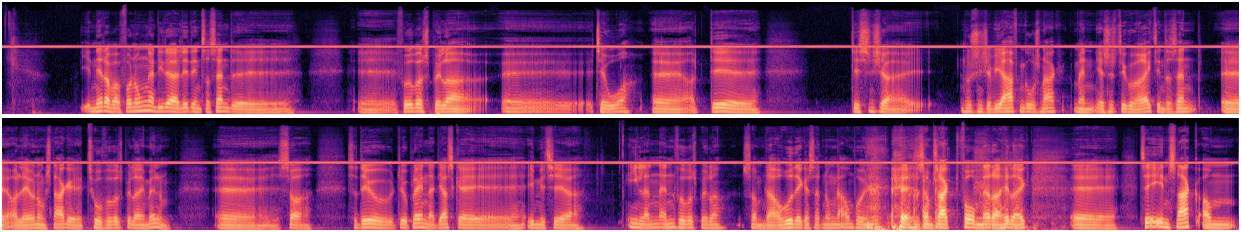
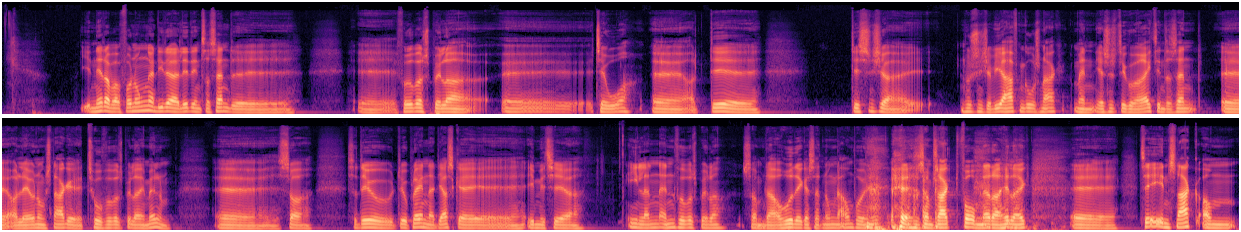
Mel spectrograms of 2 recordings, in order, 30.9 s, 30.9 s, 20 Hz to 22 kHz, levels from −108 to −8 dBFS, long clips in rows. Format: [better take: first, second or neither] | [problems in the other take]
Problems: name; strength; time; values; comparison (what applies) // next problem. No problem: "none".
second | high-pitched whine; loud; throughout; 4.5 kHz, 8 dB below the speech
